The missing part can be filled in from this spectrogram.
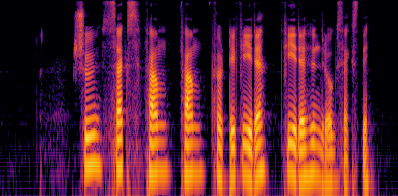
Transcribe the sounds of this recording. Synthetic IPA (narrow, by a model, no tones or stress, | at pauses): ʃʉːsɛksfæmfæmfœʈɪfiːɾə | fiːɾəhʉnd̪ɾə̰oːɡsɛkst̪ɪ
